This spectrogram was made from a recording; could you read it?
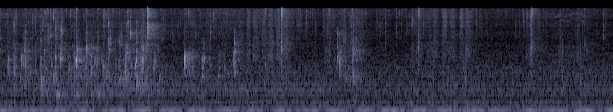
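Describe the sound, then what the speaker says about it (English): A paintbrush is swished and rinsed in a water jar during an acrylic rooster painting session, giving soft, irregular dripping and splashing patters close up over a steady low hum, with no talking. "you can wash your brush out"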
